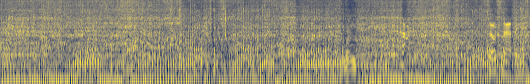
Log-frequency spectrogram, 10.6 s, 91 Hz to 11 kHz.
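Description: A 2024 Yamaha YZ 450FX dirt bike rides through woods, its four-stroke engine loud and close throughout with revving and gear changes under clattering.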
